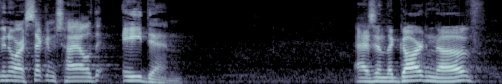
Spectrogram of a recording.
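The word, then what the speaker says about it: עדן: Israelis would say that Eden. It's two vowels the same. But a proper biblical pronunciation of that word would be Aden.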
